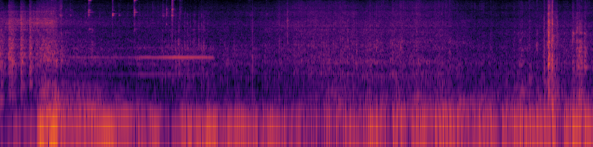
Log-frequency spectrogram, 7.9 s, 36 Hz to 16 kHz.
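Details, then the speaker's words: 3.8 L V6 idling with the brake booster vacuum hose deliberately unplugged to mimic a cammed sound: an uneven, loping, raw idle with a hunting beat and a smell. This is a vacuum leak rough idle, not for driving. "For now, I just wanted to see what it sounded like if it was cammed, so I just unplugged that vacuum line."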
